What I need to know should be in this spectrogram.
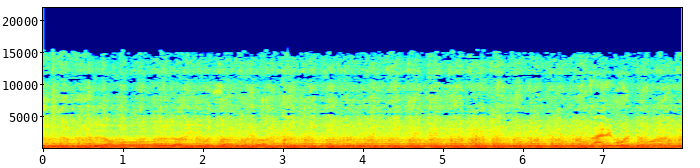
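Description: A tractor engine chugs and rumbles steadily up close.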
